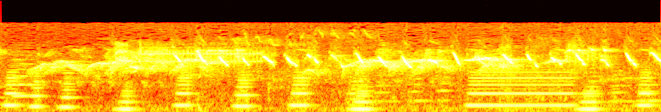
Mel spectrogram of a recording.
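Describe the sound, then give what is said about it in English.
Birds sing in a steady stream of quick, high chirps and trills, with lower clucking or cooing notes popping up beneath them, being recorded on a tape recorder. No one talks. “Just a few more bird songs and my surprise for Lunette will be finished.”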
